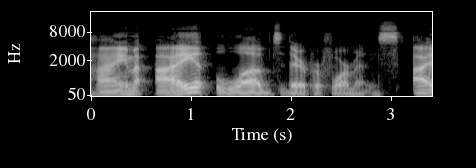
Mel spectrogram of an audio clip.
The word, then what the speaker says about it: Haim: They really kind of blew up, and I always forget how to pronounce it, but I think it's Haim or Haim when they performed. Time, yeah. Yeah, Haim.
